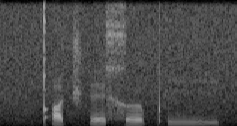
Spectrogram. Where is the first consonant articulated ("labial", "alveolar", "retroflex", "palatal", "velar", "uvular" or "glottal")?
uvular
